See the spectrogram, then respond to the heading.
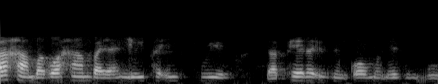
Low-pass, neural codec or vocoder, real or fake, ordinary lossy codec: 3.6 kHz; vocoder, 22.05 kHz, 80 mel bands, Vocos; fake; AAC, 24 kbps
